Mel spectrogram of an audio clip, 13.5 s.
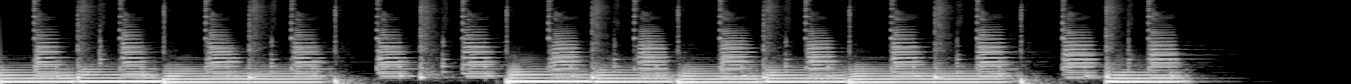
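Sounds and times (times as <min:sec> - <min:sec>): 
tuba solo: 0:00.0 - 0:12.4.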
